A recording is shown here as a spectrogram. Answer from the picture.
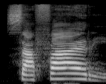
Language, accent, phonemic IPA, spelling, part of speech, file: Swahili, Kenya, /sɑˈfɑ.ɾi/, safari, noun, Sw-ke-safari.flac
- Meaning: 1. journey, trip 2. a time or instance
